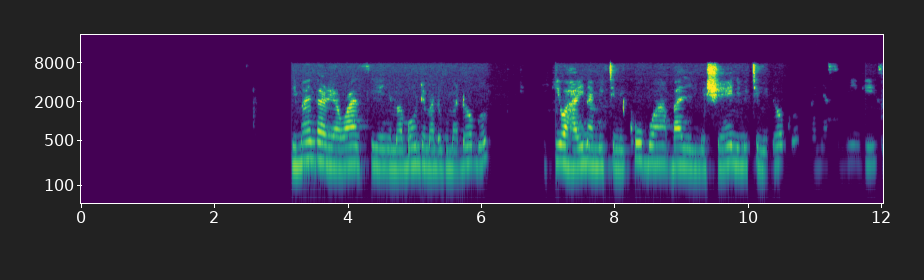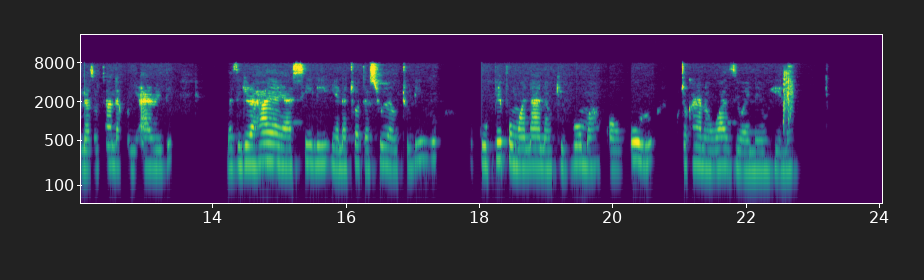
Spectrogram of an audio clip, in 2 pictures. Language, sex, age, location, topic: Swahili, female, 25-35, Dar es Salaam, agriculture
